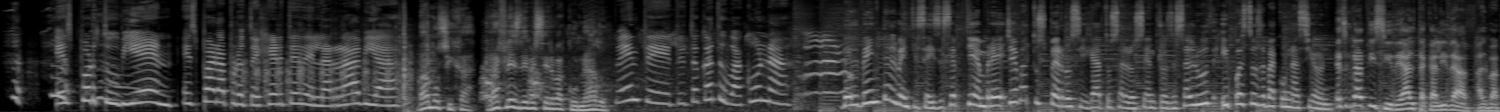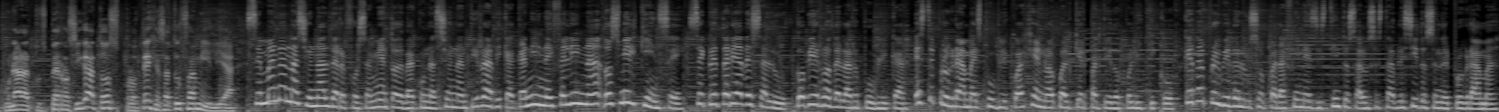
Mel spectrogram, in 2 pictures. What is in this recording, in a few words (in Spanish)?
Spot Radio; Spot Reforzamiento Radio 2014; zoonosis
